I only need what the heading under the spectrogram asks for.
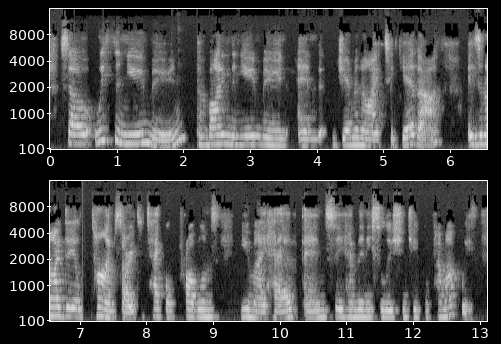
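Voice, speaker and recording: A woman speaks at a fairly slow pace. She has an ordinary speaking voice. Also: medium pitch for a woman, ordinary pitch variation. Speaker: podcast co-host, astrology commentator.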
